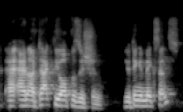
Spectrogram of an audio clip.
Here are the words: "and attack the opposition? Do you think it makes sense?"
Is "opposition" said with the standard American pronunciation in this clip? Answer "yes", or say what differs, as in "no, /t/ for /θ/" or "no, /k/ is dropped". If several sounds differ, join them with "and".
yes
